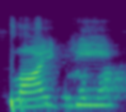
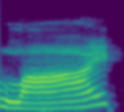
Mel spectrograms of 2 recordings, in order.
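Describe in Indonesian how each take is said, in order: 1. Setelah bunyi k ada vokal tambahan. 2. Kata ini berakhir dengan bunyi k. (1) "nggak ada like, likey" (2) "Huruf E-nya nggak pernah bunyi"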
